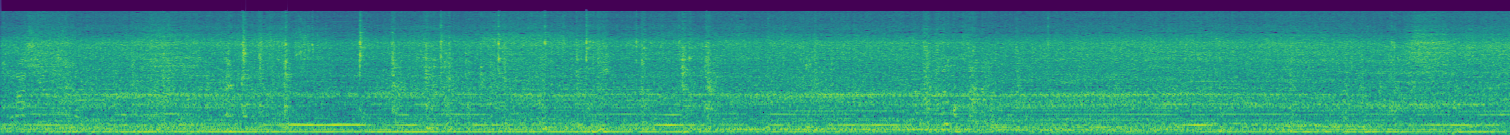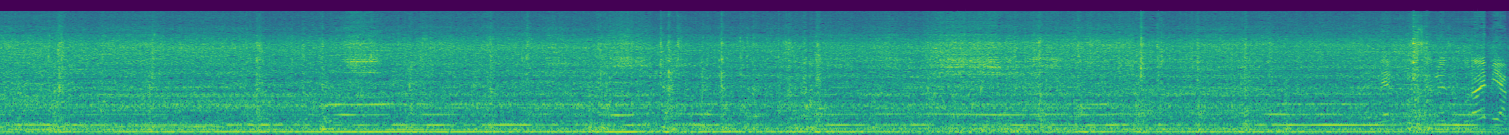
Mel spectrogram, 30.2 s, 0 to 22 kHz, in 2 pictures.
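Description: Caterpillar M318C wheeled excavator's diesel engine running steadily under load as the boom and bucket dig into a pile of soil.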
